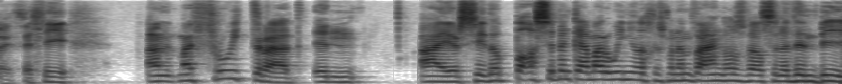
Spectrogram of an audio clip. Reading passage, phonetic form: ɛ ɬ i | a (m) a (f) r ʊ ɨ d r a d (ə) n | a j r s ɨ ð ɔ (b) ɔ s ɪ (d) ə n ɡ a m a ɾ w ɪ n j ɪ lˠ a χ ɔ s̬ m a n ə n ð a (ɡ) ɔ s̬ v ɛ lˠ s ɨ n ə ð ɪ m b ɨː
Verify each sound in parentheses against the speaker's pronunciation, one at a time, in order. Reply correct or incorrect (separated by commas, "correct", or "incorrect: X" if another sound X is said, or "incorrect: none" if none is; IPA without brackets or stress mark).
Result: correct, correct, correct, correct, incorrect: b, incorrect: ŋ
